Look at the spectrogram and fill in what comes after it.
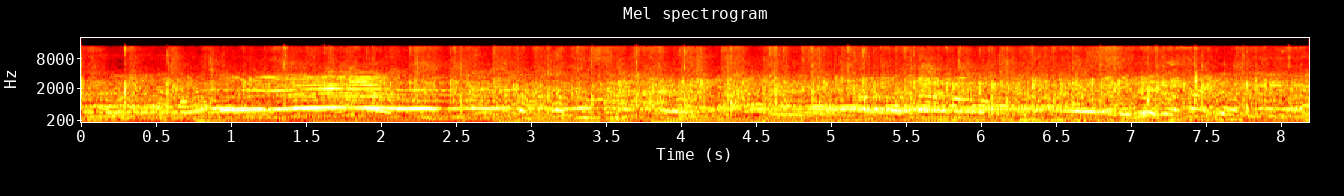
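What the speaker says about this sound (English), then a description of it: "Foreign shareholders getting clapped in." Crowd of supporters clapping and cheering as foreign shareholders of Real Oviedo arrive at the training ground for a pre-match barbecue, steady applause with scattered whoops and voices throughout, loud and close.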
